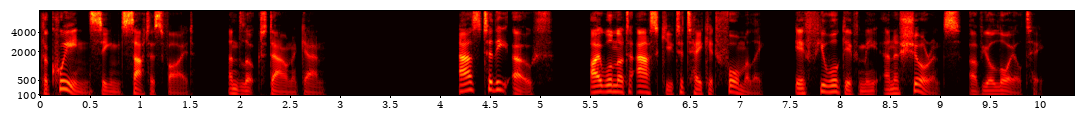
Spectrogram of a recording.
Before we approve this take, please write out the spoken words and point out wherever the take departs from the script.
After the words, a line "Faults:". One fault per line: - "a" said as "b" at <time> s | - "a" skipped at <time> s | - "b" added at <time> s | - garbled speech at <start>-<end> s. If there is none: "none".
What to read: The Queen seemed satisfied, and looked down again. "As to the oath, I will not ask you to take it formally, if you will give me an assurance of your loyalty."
The Queen seemed satisfied, and looked down again. "As to the oath, I will not ask you to take it formally, if you will give me an assurance of your loyalty."
Faults:
none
